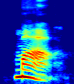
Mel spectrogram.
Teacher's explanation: the uh fourth tone like an angry one, a falling tone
